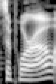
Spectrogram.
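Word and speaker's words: Sapporo: And one of my favorites is called Saporro.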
